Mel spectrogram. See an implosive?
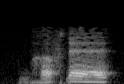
yes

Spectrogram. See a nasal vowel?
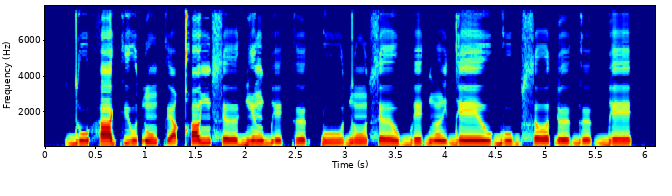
yes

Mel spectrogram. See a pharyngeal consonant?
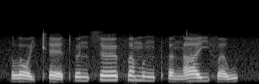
no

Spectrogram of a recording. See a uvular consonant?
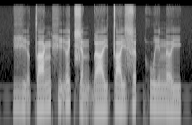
no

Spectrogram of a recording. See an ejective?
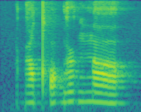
yes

